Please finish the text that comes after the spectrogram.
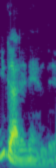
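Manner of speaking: put-on, dry, sarcastic tone. Acting out what they would say to a partner after a car ride: imitating a sarcastic remark. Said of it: "sarcastically would be like".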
